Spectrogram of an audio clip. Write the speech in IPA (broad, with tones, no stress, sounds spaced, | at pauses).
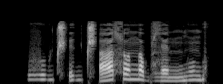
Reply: v u˧ ɡ t͡ʃʼ ɪ˧ ɡ t͡ʃʼ a˨˦ ɬ ɔ˧ n ɒ˨ b ɮ ɛ˨ n ŋ ɡ ũ˧ ɡ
